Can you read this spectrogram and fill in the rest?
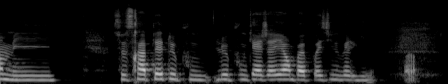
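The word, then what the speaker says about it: Puncak Jaya: Et en termes d'accès, que le plus difficile, c'est le Punca Jaya, c'est oui. Ça, c'est comme ça que tu le prononces. – Ouais, Punca Jaya, ouais.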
